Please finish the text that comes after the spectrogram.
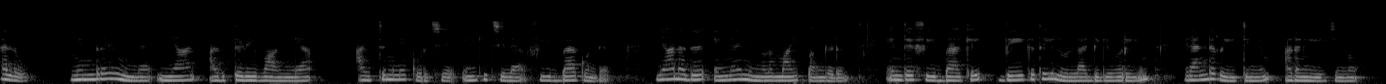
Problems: none marked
